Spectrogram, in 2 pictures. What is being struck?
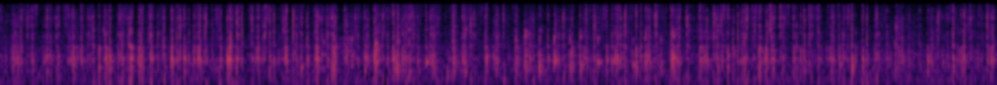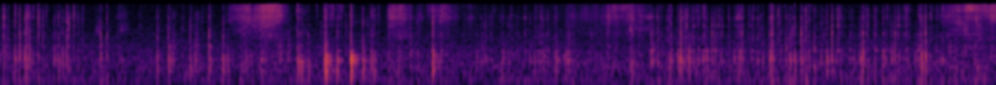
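Small closed cardboard box.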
